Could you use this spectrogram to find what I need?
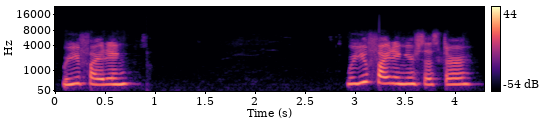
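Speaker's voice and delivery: high, loud scolding of the pets; scolding shout. Real, not acted. Owner scolding her pets, loud and high. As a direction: yell at the fighting animals.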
